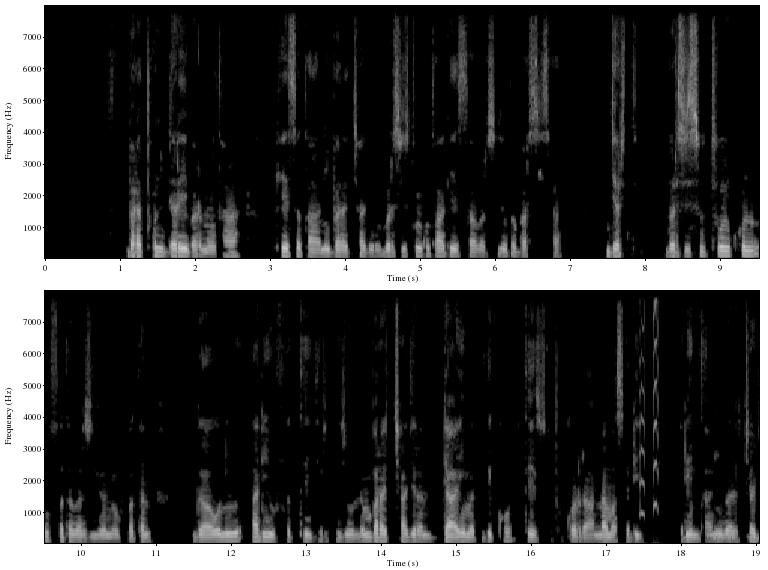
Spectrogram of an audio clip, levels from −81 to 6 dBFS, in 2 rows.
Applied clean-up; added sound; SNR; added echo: classical method Wiener filter.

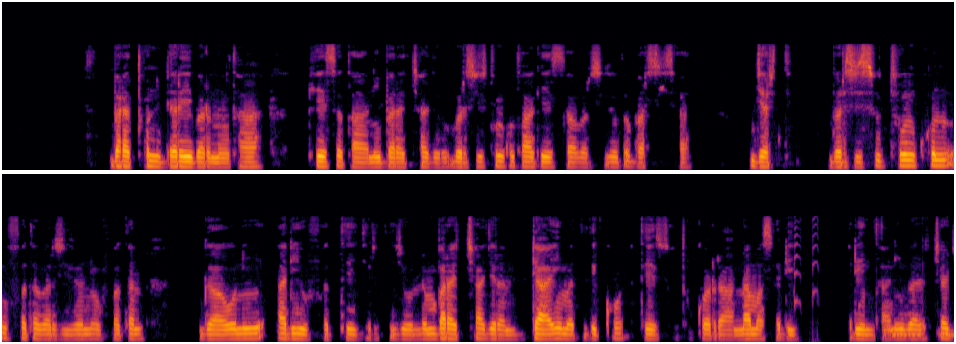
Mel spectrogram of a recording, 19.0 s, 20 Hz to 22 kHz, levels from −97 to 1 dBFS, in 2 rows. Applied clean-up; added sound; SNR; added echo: neural mask model RNNoise.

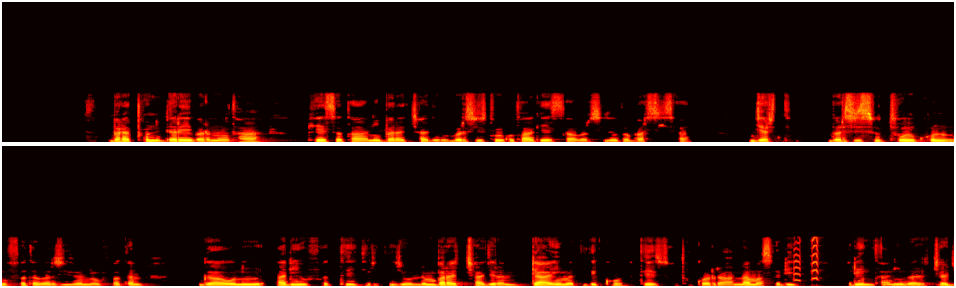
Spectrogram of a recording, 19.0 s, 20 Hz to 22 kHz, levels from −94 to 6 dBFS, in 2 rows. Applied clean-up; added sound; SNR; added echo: classical method log-MMSE.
